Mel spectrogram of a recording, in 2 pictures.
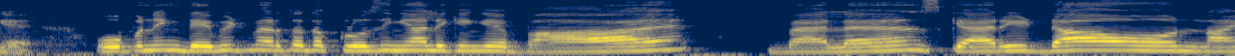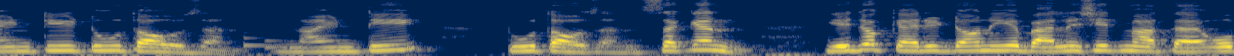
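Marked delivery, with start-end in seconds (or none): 2.5-9.4 very slow, drawn-out words; slow dictation. Real, not acted. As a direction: dictate it slowly for note-takers. Teacher dictates the entry while writing. (धीरे-धीरे लिखवाते हुए)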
